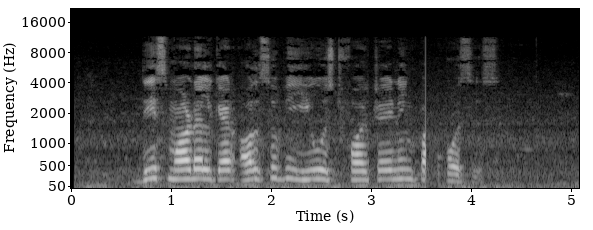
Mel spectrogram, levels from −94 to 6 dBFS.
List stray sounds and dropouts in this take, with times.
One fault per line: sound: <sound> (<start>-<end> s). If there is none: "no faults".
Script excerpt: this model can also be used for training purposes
sound: dropout (3.5-3.7 s)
